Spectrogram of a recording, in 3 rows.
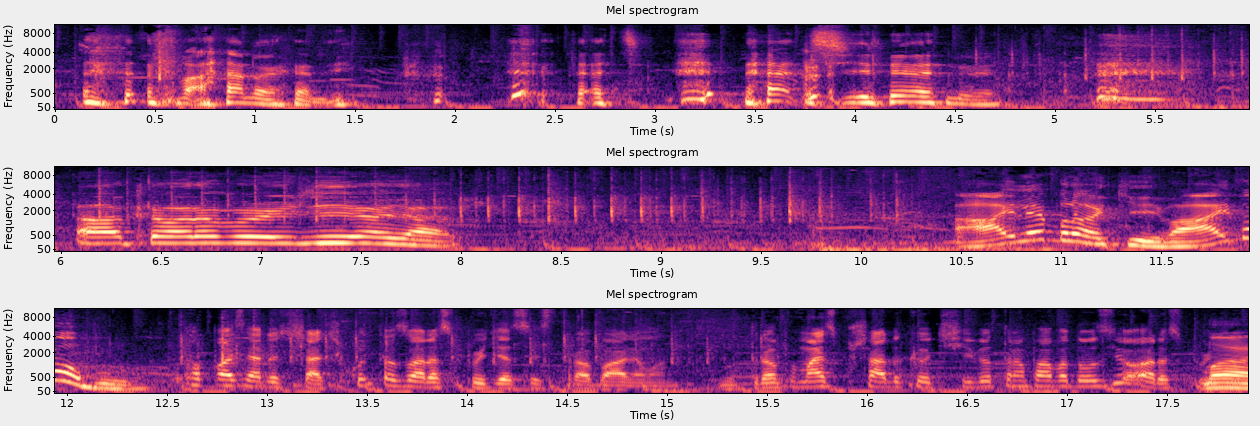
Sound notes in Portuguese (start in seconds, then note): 2.2 risos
